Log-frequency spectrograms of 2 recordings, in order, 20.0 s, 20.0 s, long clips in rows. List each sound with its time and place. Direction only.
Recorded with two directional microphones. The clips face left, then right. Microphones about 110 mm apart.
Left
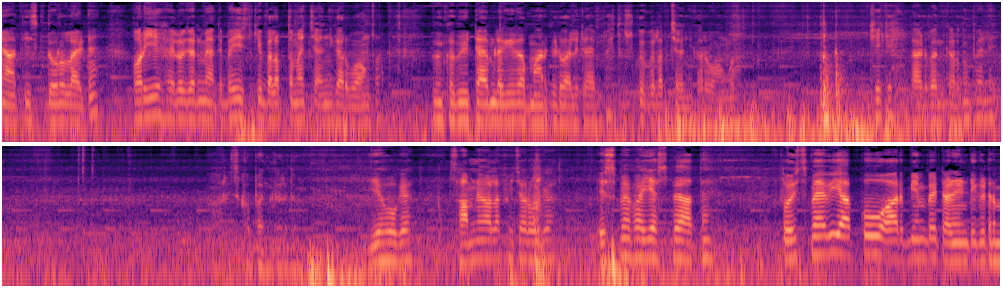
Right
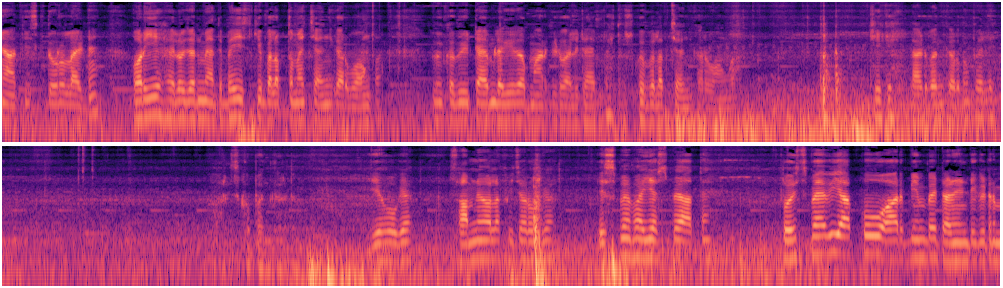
0.0 s speech: 15° right (ahead or behind)
1.3 s a man's voice: 30° right (ahead or behind); by 5.7 s 10° right (ahead or behind)
5.7 s a man's voice: 25° right (ahead or behind)
7.0 s speech: 15° right (ahead or behind)
8.6 s a man's voice: 35° right (ahead or behind)
13.7 s speech: 15° right (ahead or behind)
16.5 s a man's voice: 15° right (ahead or behind)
